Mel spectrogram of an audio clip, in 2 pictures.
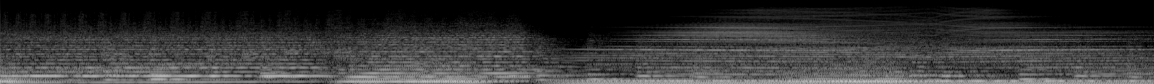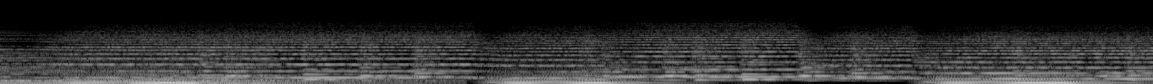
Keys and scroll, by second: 2.2 Left, 2.4 Right, 2.5 Up.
